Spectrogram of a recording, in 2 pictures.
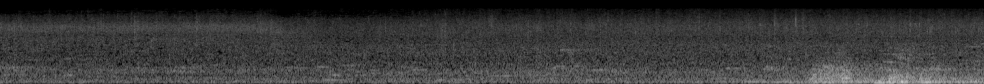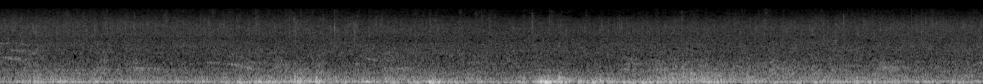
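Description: Rainstorm: steady rain, then about eight seconds in a loud, low, irregular rumbling sets in and keeps on, loudest about fifteen seconds in.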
